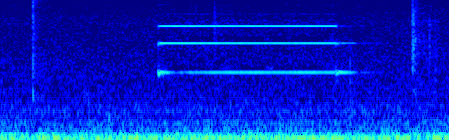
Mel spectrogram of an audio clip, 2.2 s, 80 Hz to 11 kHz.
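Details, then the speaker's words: Multimeter in continuity/diode mode before testing a Mazda RX-8 six-speed manual neutral switch for P0850: single steady high beep for about a second as the leads touch. "what that's going to do is every time these two leads touch it's going to make a sound"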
